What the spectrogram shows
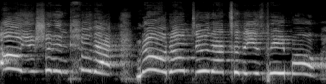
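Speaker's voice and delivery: very high, put-on whiny voice. Doing a mocking impression of women whining, in a put-on whining voice. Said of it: "It's the fucking whining voice".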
